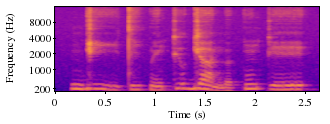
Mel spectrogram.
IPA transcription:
ŋ ɡ iː˦˨ t i˧ p ẽ˧ kʲ o˦ ɡʲ a˦˨ ŋ œ˨ k ũ˦ k e˦

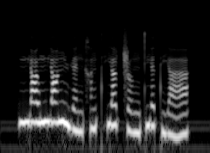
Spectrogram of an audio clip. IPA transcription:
m j ɑ˥ ʊ̯ m j ɑ˥ ŋ m ɥ ɛ˨˩ n x ɑ˦ ŋ t̪ʰ j ä˥ ʈ͡ʂ ɤ˨˩ ŋ t̪ j ɛ˥ t̪ j ä˨˩˦

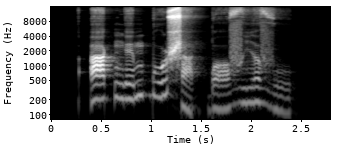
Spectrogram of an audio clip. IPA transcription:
ʔ a˦˥ k̚ ŋ e˧˥ m ɓ u˧˥ ʂ a˨˩ k̚ ɓ ɔ˨˩˦ v i˧ ə̯ v u˨˩ k̚

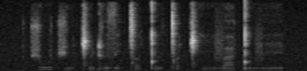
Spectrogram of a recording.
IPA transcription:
t͡ʃ o t͡ʃ ɨ ǁ ɘ ɖ ɘ z e ǀ ɐ ǃ ɘ ǀ ɐ ǁʰ i v a ǃ ɨ v e

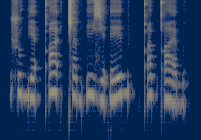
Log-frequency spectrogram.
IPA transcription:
ʂ u bʲ æ ʔ qʼ æ ʔ ǁ æ b ʔ i ʑ e ʔ ɾ e b | qʼ e b qʼ æ b

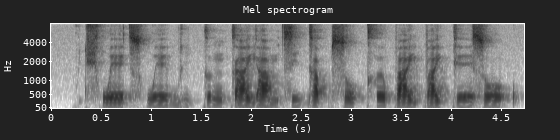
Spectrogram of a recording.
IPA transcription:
t͡ɕʰ w e˥˧ t͡sʰ w e˧ b i˨˩ k ə˧ ŋ k a˦ j a˧ m t͡s i˨˩ ɡ a˦ p̚ s o˨˩ kʰ ə˨˩ p a˦ j b a˥˧ j k e˧ s o˦ ʔ

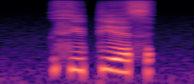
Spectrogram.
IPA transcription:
fʲ u pʲ ɛ θ

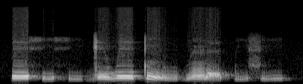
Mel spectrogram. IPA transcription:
e˦ h i˧ h i˨ ɡ e˧ w e˦ t ĩ˦˨ ɾ u˨ b ɛ̃˧ ɾ ɛ˨ k͡p i˨ s i˨˦

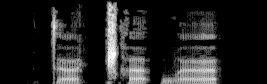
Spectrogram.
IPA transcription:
t̪ œ ǁʰ ɐ ʔ w œ

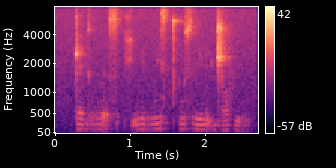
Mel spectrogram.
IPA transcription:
ʈ ɛ ɡ ə̰ r l ə̰ s | x ḭ l i r l i s t̪ʰ u s ð i ɳ ḭ d͡ʒ ɔ f i r

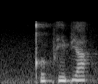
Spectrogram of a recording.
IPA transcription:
kʼ u pʰ ĩ pʲ a

